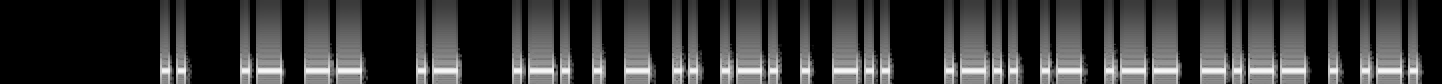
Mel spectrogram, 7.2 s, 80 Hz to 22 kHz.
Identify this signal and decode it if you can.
Morse code, heard as a keyed tone, about 30 wpm, 700 Hz. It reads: I AM A RETIRED LAWYER
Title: Common QSO Phrases Encore 30wpm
